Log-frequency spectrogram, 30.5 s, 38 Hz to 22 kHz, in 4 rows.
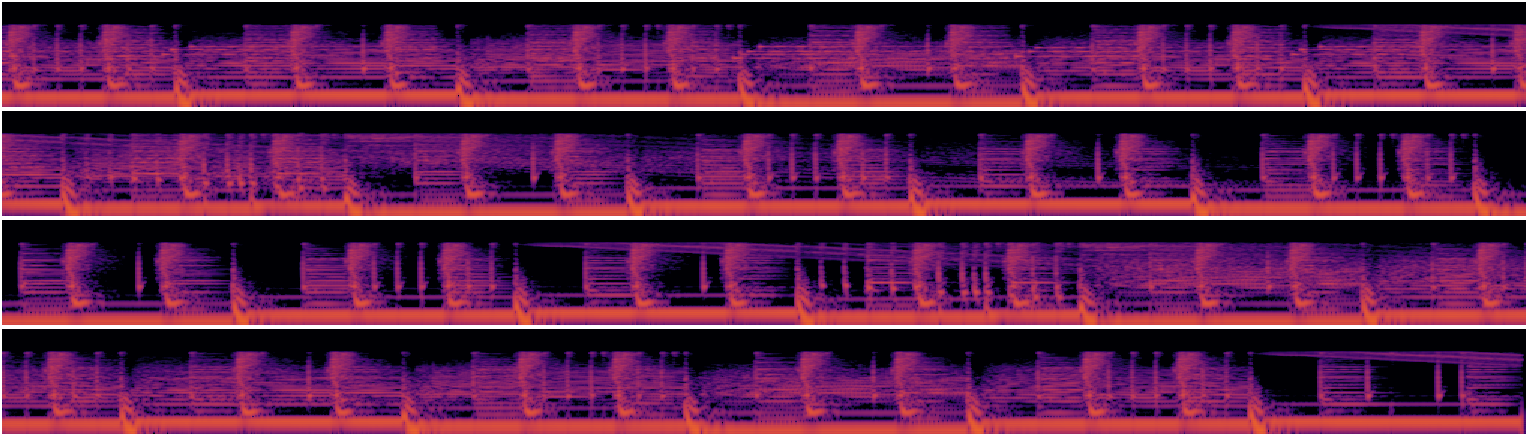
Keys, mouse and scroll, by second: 1.4 click, 6.7 click, 7.1 click, 7.4 click, 8.6 click, 8.7 click, 8.8 click, 8.9 click, 12.6-13.4 scroll down 1, 13.9 click, 15.1 click, 17.0 click, 17.5 click, 17.8 click, 18.1 click, 19.7 click, 23.4 click, 25.4 click.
